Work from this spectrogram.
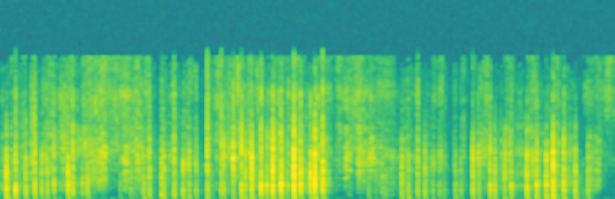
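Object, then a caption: Thin cardboard card. A small, thin, solid pink printed cardboard photo card is held in the hand while fingertips and short nails rub, trace and lightly tap its flat surface. The result is a quick run of dry, crisp taps and scratchy rubbing with almost no ring, pausing briefly before picking up again.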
